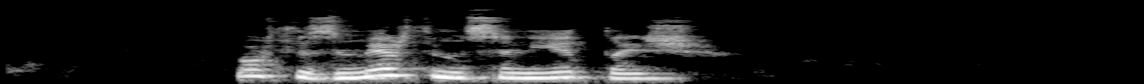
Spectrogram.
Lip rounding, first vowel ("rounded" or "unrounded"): rounded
